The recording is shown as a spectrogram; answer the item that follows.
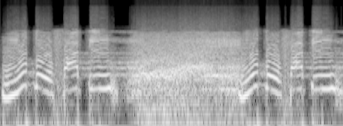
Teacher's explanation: جب نطف کہیں گے تو ہونٹوں کو گول کریں گے کیونکہ نون پر پیش ہے. فا کی زبر پڑھتے ہوئے آواز اور منہ کھولیں گے، تا کی دو زیر پڑھتے ہوئے آواز کو گرائیں گے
